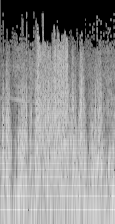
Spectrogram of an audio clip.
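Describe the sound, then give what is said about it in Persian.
Strong, cold autumn wind gusts around tents sheltering earthquake survivors in Zindajan, Herat, a loud, continuous roar with buffeting surges and no voices. “تقریبا هر شب و روز همین تنباد است و طوفان و سرما.”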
